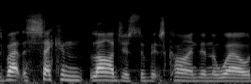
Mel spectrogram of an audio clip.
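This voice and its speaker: A man with a British accent talks at a fairly quick pace. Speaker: travel presenter. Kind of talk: travel documentary narration.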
